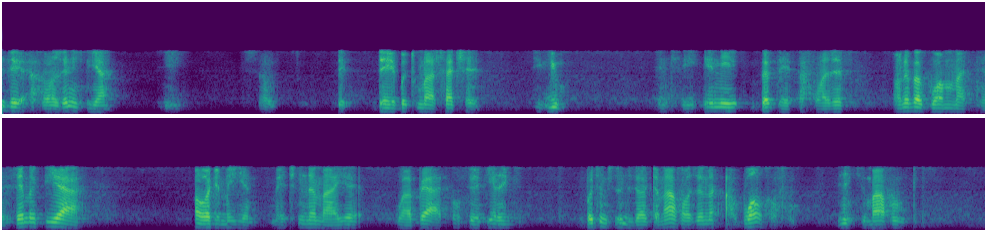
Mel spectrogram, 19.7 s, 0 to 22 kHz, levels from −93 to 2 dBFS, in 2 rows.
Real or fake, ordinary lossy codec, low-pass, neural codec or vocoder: fake; none; 3.6 kHz; codec, 16 kHz, 1.1 kbps, Voila-Tokenizer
